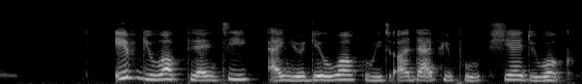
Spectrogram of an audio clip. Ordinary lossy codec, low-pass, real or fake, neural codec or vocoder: none; 7.2 kHz; fake; codec, 16 kHz, 2 kbps, FunCodec, trained on LibriTTS, 25 frames a second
